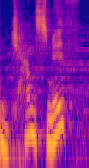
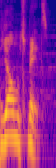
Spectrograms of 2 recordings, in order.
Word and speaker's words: Jan Smit: Smith, but he's called Jan Smith, right? Without an H, because I'm getting a lot of text at the same time. We don't really do TH in the Dutch language, not often at least.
